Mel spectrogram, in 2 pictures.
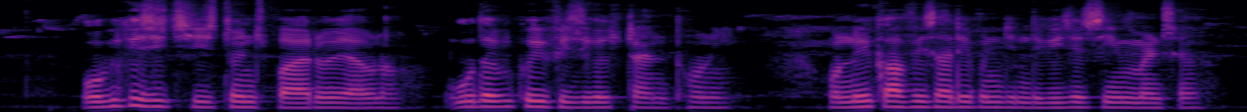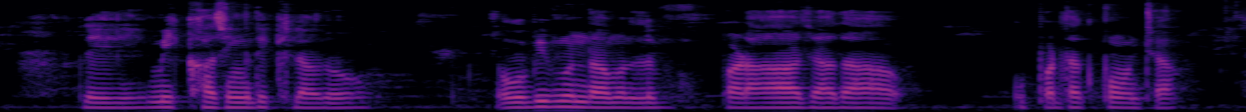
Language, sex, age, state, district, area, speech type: Dogri, male, 18-30, Jammu and Kashmir, Kathua, rural, spontaneous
